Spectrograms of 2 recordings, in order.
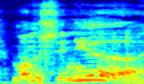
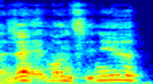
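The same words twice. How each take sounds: First: Slow, drawn-out mock French Monseigneur; mock French word. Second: Higher, asking Monseigneur in a hammed-up French accent; mock French question. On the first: Reviewer fumbling for a French word, slow mock French. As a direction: savour Monseigneur like a hammed-up Frenchman. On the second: Reviewer checks his French, higher mock French question. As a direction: try Monseigneur again as a light French quip. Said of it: "Something like that".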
